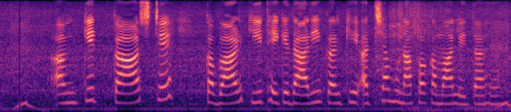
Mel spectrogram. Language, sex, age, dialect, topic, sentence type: Hindi, female, 18-24, Awadhi Bundeli, agriculture, statement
